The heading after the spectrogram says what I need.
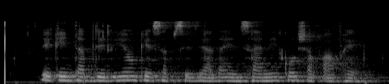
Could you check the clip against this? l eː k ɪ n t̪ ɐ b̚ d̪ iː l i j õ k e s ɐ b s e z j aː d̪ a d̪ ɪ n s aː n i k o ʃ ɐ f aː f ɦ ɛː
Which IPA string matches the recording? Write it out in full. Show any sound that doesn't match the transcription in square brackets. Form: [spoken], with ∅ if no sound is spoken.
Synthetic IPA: l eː k ɪ n t̪ ɐ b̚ d̪ iː l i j õ k e s ɐ b s e z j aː d̪ a [∅] ɪ n s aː n i k o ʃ ɐ f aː f ɦ ɛː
